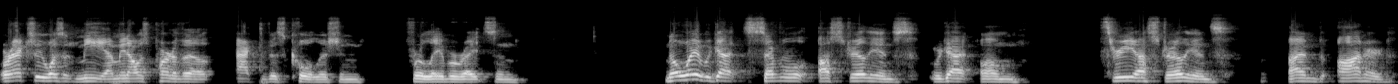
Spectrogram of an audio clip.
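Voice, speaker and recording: A man's voice: mid-range voice, unhurried, a bit bright, low-quality recording. A man in his fifties with a Minnesota accent, chatting casually with his livestream viewers in a rambling, digressive way. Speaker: livestream host.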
